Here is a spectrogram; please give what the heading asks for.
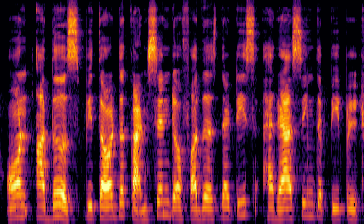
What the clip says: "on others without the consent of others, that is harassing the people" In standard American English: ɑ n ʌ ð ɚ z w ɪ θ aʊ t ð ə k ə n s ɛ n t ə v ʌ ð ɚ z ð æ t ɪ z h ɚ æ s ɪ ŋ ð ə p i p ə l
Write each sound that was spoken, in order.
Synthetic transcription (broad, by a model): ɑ n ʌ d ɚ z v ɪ t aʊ t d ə k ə n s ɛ n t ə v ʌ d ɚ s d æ t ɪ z h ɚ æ s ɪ ŋ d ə p i p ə l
